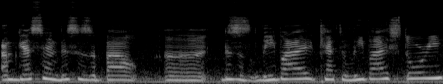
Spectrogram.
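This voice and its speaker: Lively intonation in a woman's slightly airy voice. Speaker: manga collector vlogger. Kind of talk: casual collection show-and-tell vlog. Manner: hesitant, many fillers and self-corrections.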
